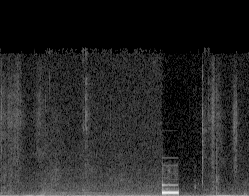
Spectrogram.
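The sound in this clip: A telephone ringback tone on a call waiting to be answered: one short, steady mid-pitched beep heard alone over a faint, quiet background.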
